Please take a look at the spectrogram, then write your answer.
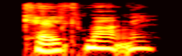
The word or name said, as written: kalkmangel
